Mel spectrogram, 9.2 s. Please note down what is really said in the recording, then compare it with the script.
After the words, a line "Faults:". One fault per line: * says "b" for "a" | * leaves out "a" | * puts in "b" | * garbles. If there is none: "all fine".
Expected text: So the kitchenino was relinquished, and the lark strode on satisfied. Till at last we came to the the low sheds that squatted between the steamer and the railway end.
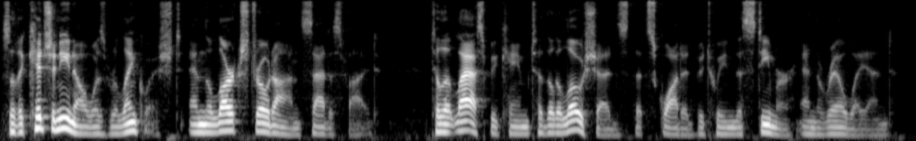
So the kitchenino was relinquished, and the lark strode on satisfied. Till at last we came to the the low sheds that squatted between the steamer and the railway end.
Faults:
all fine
